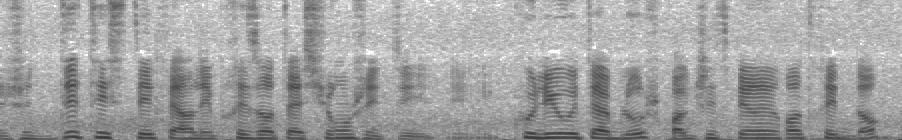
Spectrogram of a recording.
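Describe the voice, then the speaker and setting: Noticeable background noise behind a female voice of ordinary pitch variation. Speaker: author. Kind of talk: personal testimony. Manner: some hesitations.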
